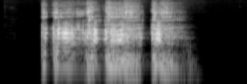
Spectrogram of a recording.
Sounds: Throat clearing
